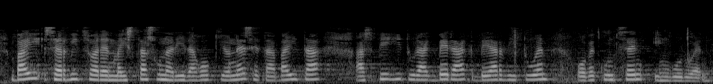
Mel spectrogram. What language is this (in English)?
Basque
